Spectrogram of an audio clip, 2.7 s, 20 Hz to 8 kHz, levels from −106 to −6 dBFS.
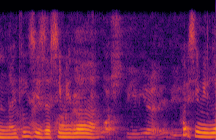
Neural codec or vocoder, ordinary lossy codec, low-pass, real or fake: codec, 16 kHz, 16 kbps, FreqCodec, smaller model; none; 7.2 kHz; fake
